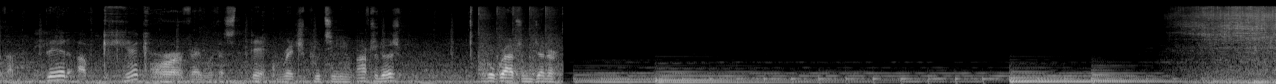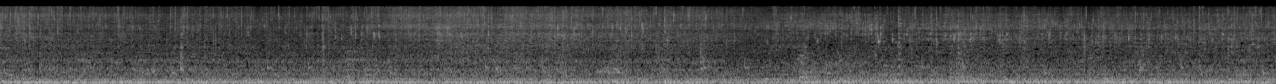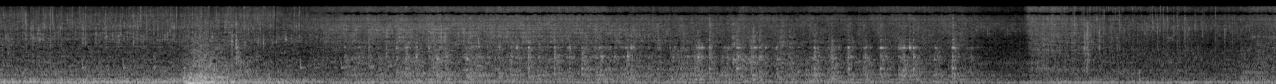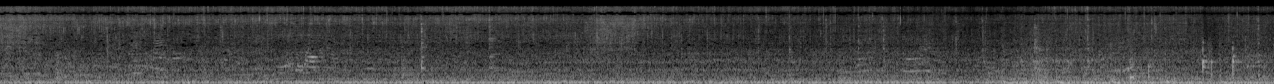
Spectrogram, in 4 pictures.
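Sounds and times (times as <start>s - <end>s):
fish sizzling in oil: 11.6s - 51.0s.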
